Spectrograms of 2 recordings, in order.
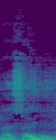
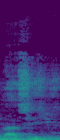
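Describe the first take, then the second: First: The name is said slowly with full 'ai' sound. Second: The name is said quickly, reduced to 'nasi'. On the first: The speaker calls it right. "Saya harus menyebutnya dengan baik" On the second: The speaker calls it wrong. "Kalau terlalu cepat jadi nasi"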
